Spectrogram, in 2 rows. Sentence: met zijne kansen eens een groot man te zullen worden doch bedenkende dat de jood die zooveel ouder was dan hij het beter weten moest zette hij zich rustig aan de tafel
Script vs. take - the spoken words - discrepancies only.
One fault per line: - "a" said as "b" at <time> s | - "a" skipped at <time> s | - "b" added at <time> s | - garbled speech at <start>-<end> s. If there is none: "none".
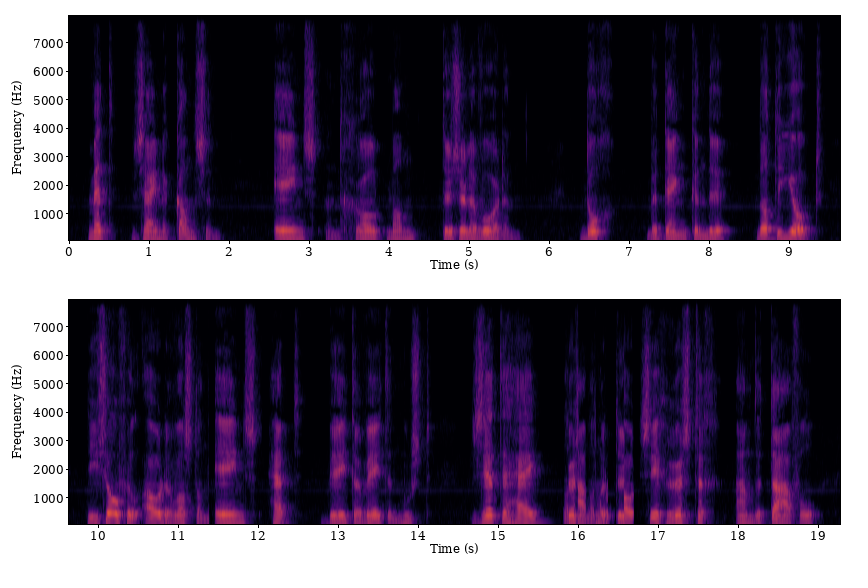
- "hij" said as "eens" at 11.4 s
- garbled speech at 15.8-16.7 s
